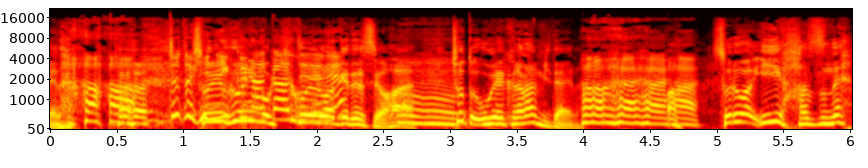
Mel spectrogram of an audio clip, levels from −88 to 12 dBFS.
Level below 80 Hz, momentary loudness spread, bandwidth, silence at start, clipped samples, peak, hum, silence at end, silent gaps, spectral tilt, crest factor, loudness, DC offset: -44 dBFS; 4 LU; 17.5 kHz; 0 s; under 0.1%; -4 dBFS; none; 0 s; none; -4 dB/octave; 10 dB; -13 LUFS; 0.2%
